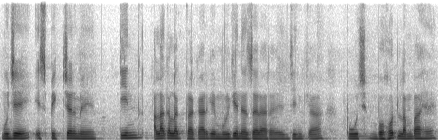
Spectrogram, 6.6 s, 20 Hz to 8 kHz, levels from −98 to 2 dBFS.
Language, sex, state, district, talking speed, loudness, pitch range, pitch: Hindi, male, Arunachal Pradesh, Papum Pare, 175 wpm, -18 LUFS, 120-135 Hz, 125 Hz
